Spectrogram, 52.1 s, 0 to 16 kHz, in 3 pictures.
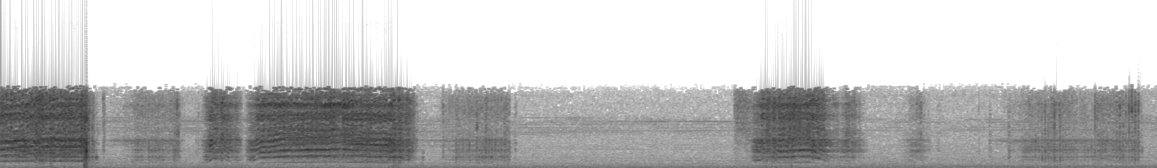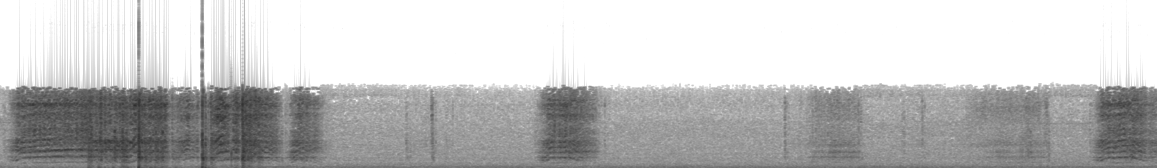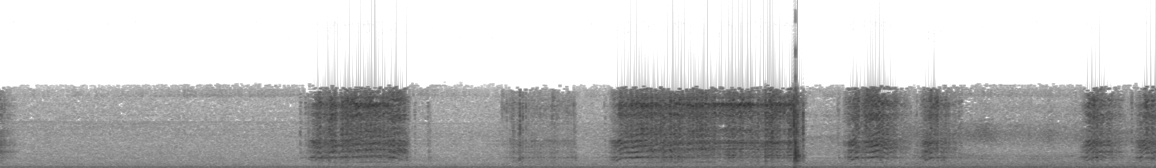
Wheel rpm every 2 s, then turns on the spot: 120, 50, 140, 30, 0, 50, 30, 10, 40, 150, 90, 0, 20, 10, 10, 10, 40, 30, 0, 50, 40, 30, 150, 80, 20, 20.
6-8 14-16 28-32 40-42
